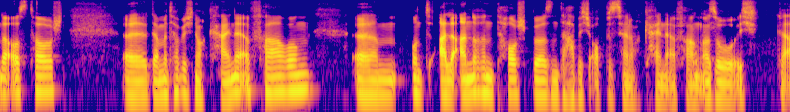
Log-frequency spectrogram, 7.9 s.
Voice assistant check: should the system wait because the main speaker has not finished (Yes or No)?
Yes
